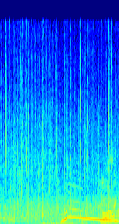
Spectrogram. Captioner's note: applause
